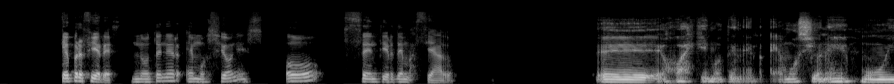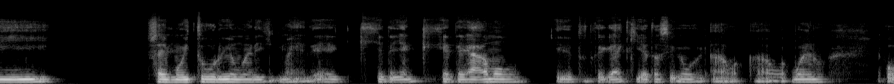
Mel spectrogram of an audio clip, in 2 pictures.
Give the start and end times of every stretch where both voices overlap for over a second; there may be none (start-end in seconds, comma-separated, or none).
none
